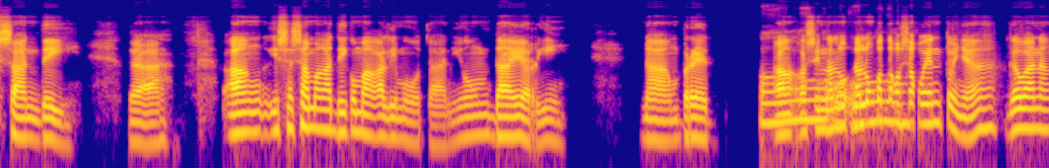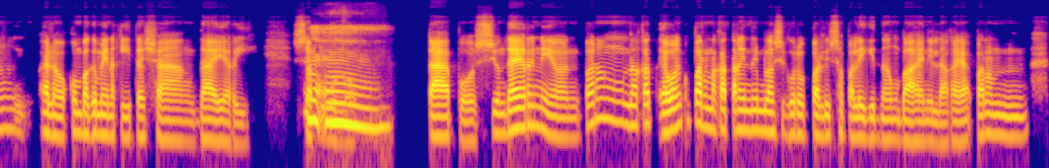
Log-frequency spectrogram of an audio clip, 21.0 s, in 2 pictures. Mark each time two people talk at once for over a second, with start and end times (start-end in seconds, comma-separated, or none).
7.7-9.1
